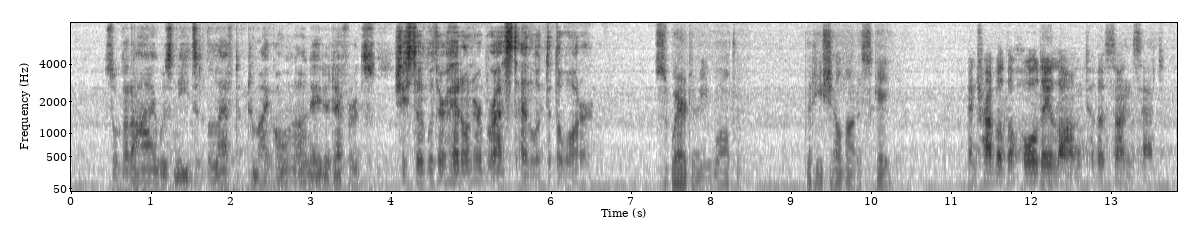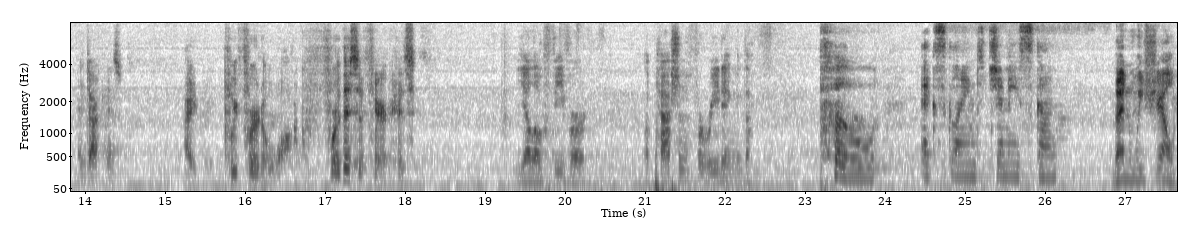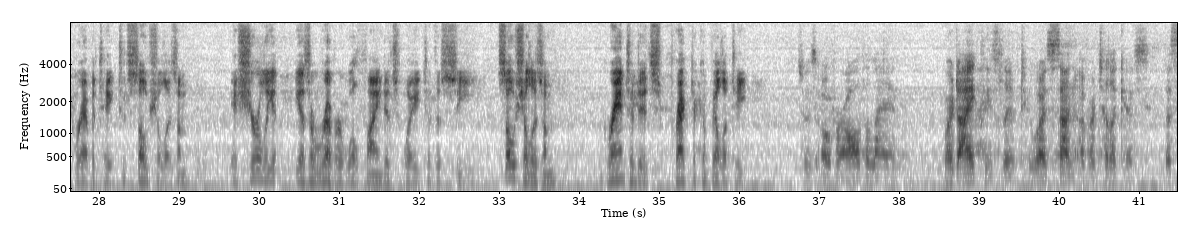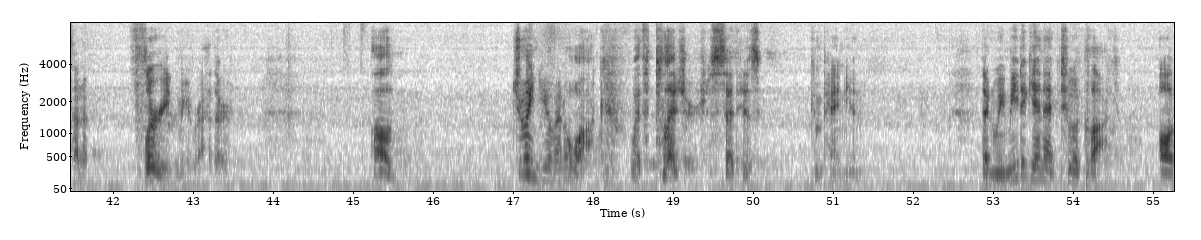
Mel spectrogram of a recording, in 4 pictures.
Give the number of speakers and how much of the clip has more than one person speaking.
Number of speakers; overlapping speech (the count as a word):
eight, no overlap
